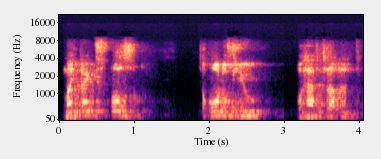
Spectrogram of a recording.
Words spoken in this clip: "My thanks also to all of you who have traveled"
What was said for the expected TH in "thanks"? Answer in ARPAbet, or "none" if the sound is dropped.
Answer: T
